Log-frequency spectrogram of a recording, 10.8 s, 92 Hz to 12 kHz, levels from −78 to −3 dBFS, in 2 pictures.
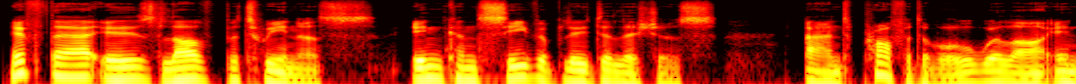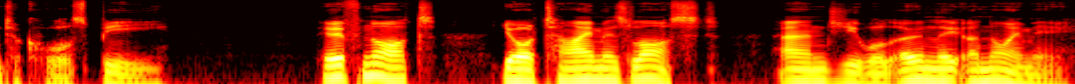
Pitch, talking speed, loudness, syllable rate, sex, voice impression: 105 Hz, 145 wpm, -19 LUFS, 4.8 syllables/s, male, masculine, middle-aged, tensed, slightly dark, hard, clear, fluent, intellectual, calm, wild, slightly kind, slightly modest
